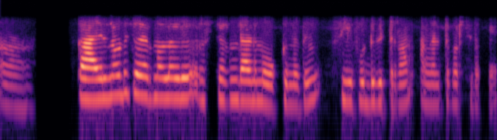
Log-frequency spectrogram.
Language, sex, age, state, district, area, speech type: Malayalam, female, 45-60, Kerala, Kozhikode, urban, conversation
